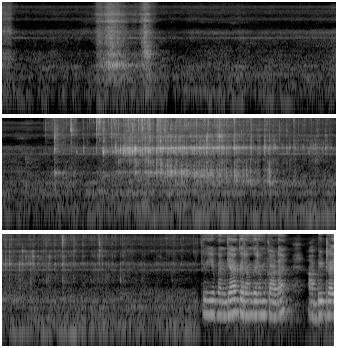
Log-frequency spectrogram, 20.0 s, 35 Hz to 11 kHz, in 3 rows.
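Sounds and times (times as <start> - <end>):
liquid pouring into a cup: 7.6 - 17.3.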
